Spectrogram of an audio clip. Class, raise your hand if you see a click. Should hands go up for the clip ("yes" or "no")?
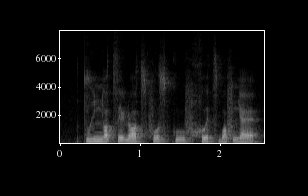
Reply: no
